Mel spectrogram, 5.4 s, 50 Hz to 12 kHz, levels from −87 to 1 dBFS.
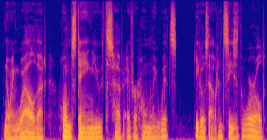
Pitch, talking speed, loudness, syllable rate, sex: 90 Hz, 190 wpm, -19 LUFS, 4.6 syllables/s, male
